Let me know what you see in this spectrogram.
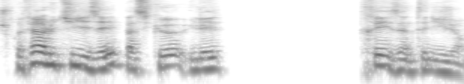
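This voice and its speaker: A man's dark, mellow, somewhat breathy voice, fairly high in pitch, with lively intonation. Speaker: dietitian and webinar trainer. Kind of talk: webinar lecture. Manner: fast; hesitant, many fillers.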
